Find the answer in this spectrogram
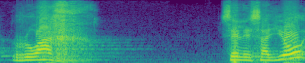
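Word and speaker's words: רוח: Ahora el versículo 29 del mismo capítulo, y exhaló Isaac el Roach. Así como suena, se pronuncia la CH en hebreo como J, Roach.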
